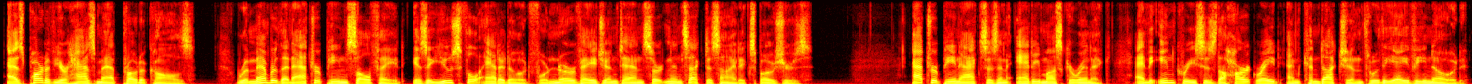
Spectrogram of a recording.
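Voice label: MEDICAL -- Scientific, Instruction, Training; hazmat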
